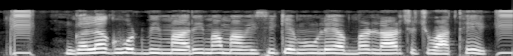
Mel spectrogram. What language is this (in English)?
Chhattisgarhi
